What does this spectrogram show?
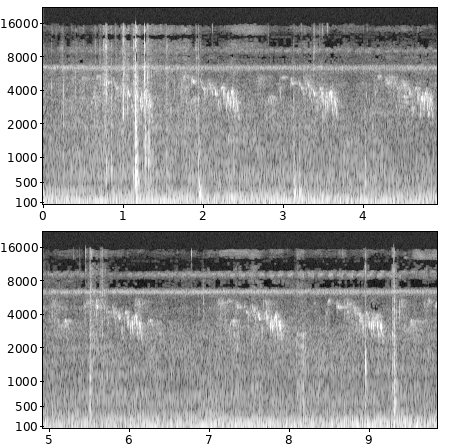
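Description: A bird calling over and over: a short, high chirp falling in pitch, repeated a little more than once a second, over a steady low rumble, with a few faint knocks.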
